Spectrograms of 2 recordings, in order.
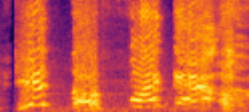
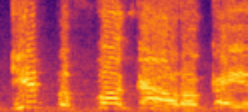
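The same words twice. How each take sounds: First: High, slow, choked crying yell, louder; crying shout. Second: Steadier, barely raised, tidy dismissal; neat and cool. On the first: Baby Knees throwing Jock out, crying shout. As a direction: throw him out mid-sob, drawn out. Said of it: "here came the voice constriction again". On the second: Baby Knees closing the door on Jock, cool and neat. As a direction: say it like it's settled. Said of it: "she real neat with it". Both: Retold or imitated.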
